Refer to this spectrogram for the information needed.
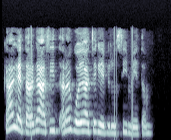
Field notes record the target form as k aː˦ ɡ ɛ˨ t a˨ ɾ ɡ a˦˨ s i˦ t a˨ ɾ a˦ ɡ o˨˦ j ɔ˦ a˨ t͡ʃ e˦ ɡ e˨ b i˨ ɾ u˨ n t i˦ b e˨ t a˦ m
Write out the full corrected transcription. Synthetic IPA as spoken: k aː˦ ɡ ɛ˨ t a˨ ɾ ɡ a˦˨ s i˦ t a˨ ɾ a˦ ɡ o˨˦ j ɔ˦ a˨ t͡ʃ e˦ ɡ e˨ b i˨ ɾ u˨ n s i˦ m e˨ t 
